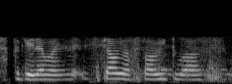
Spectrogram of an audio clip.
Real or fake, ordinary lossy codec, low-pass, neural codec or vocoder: fake; none; 3.6 kHz; codec, 44.1 kHz, 7.8 kbps, DAC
